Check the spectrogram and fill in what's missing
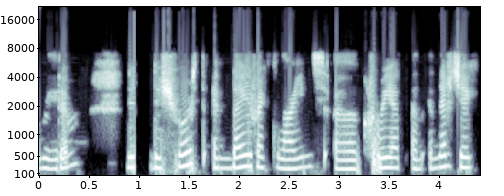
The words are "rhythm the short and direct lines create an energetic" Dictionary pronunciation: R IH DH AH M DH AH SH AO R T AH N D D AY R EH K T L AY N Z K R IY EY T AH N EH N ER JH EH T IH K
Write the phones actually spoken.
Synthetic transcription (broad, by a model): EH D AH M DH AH SH AO R T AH N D D AY R EH K T L AY N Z K R IY EY T AH N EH N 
